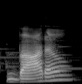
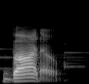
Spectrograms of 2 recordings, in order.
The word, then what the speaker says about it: bottle: 这个 bottle 这个 double d 呃 double double t 的发音呢是类似于 d 的音，但是有一点弹舌的感觉。 bottle bottle 药量信息呢叫 dosage information。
